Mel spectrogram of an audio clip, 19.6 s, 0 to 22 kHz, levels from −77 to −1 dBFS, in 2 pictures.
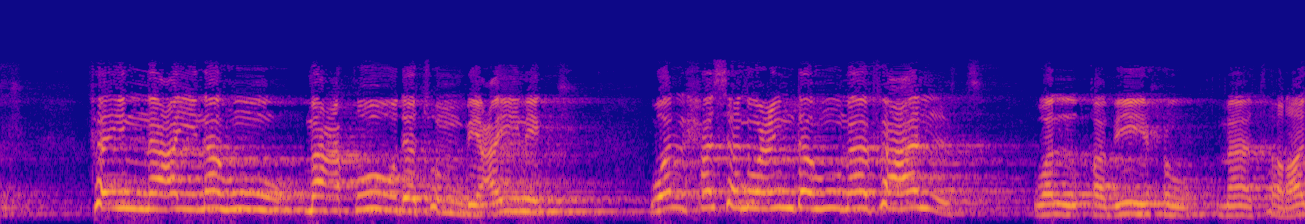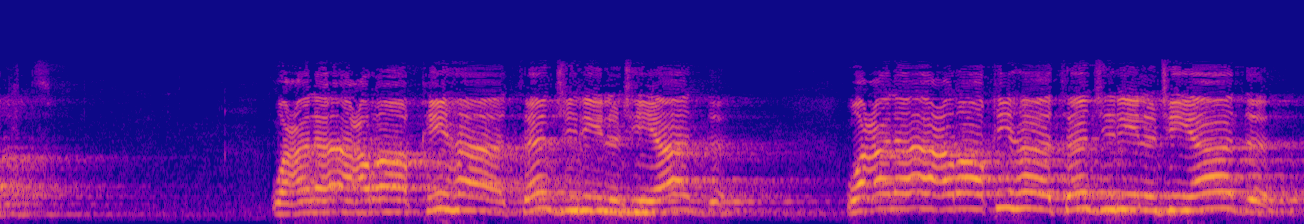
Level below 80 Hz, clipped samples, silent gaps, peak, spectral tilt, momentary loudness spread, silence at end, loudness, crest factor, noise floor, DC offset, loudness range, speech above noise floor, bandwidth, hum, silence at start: -64 dBFS; under 0.1%; none; -8 dBFS; -5 dB/octave; 11 LU; 0 s; -21 LUFS; 14 dB; -54 dBFS; under 0.1%; 5 LU; 33 dB; 7.4 kHz; none; 0 s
